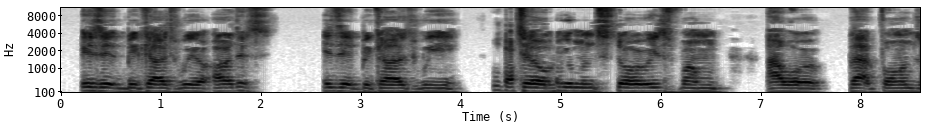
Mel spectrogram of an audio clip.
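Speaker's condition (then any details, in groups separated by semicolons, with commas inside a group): Sporadic ALS; must speak slower and carefully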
